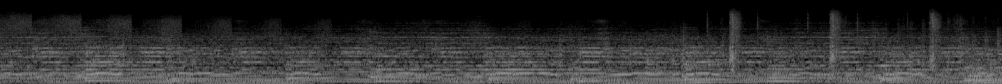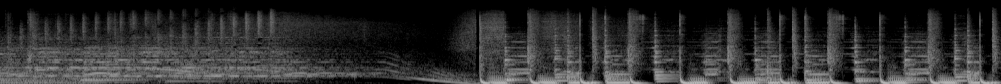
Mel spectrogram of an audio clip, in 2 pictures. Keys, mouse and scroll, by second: 0.0 ctrl+click, 2.9-3.2 alt+scroll down 1, 3.2-3.7 alt+scroll up 1, 3.9 space, 6.5 ctrl+click, 7.2 ctrl+click, 8.8-9.5 alt+scroll down 1, 9.5-10.1 alt+scroll up 1, 10.1-10.5 alt+scroll down 1, 11.1-11.7 alt+scroll up 1, 12.9 double click, 14.6 alt+scroll up 1, 15.0 space, 16.4 ctrl+z, 18.3 space.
